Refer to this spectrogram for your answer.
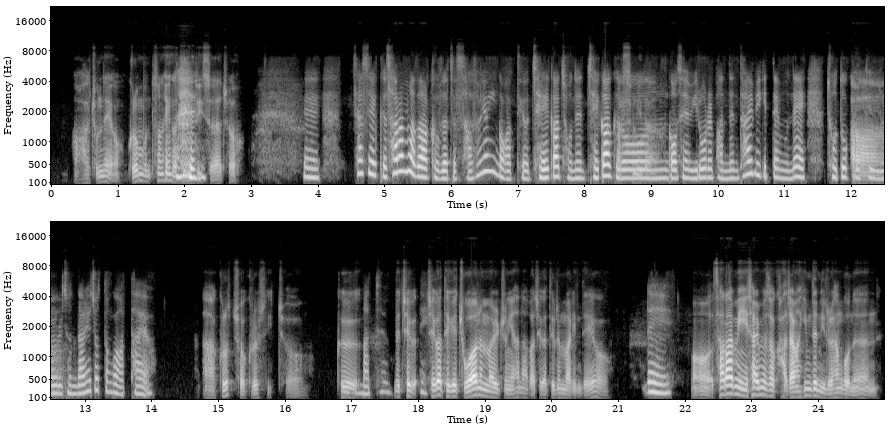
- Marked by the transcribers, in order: laughing while speaking: "선생님 같은"; laugh; other background noise; distorted speech
- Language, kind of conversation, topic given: Korean, unstructured, 시험 스트레스가 학생들의 정신 건강에 큰 영향을 미칠까요?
